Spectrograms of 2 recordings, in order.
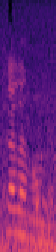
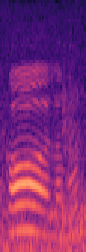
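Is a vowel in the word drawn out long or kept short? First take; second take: short; long. First: The vowels in the word are kept short. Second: A vowel in the word is drawn out long. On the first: The speaker calls it right. "say Qalamun" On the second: The speaker calls it wrong. "try to reduce the mud. Don't say Qalamun"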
